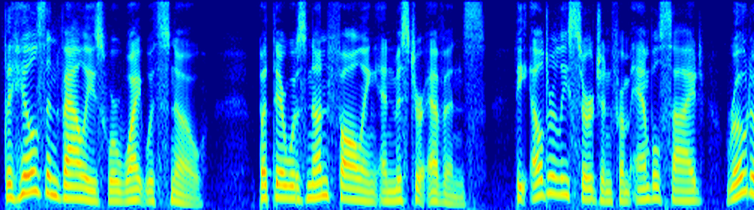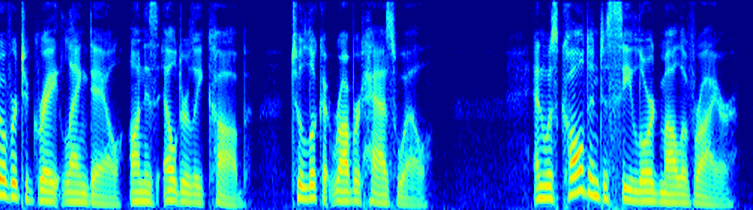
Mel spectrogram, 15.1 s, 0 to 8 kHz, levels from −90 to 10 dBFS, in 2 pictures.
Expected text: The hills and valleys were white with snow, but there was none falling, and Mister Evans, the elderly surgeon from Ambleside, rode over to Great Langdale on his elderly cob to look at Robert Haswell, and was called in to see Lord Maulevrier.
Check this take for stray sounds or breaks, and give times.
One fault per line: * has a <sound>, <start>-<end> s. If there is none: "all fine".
all fine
